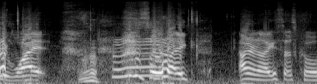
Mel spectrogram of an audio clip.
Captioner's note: giggling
